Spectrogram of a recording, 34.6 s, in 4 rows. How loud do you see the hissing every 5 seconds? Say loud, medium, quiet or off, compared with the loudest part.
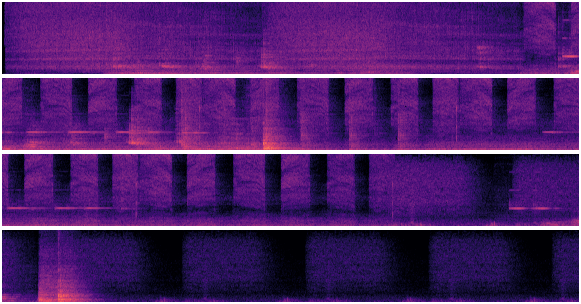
loud, loud, loud, loud, medium, quiet, quiet.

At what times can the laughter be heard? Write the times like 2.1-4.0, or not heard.
not heard.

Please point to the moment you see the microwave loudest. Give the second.
9 s.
